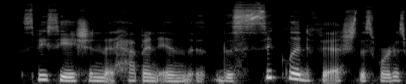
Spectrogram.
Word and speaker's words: cichlid: through are the speciation that happen in the cichlid fish this word is pronounced cichlid in Lake Victoria and Lake Victoria is found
